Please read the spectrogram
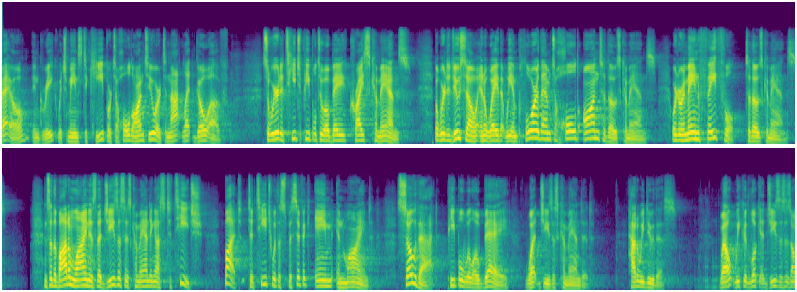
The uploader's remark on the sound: It was recorded at the Lebanon Bible Fellowship Church in Lebanon, PA during the evening service on 11/14/2021.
